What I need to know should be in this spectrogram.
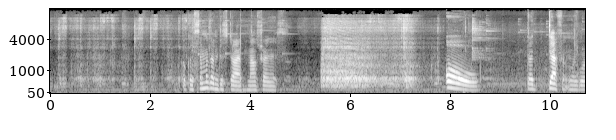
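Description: A young girl talks with animation close to a phone microphone.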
